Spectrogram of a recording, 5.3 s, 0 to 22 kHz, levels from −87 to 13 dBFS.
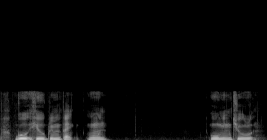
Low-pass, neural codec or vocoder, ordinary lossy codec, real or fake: none; none; none; real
